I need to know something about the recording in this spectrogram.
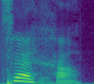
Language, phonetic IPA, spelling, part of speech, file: Polish, [ˈt͡sɛxa], cecha, noun, Pl-cecha.ogg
